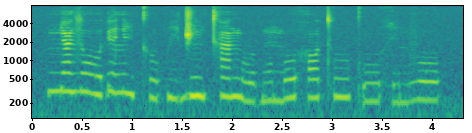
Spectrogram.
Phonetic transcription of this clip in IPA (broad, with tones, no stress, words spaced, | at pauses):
ɲã˦zoː˦˨ɗɪ˦li˦˨ kʰʊ˨pi˨d͡ʒĩ˦˨ kʰã˦ŋβʊ˨ ɡʷũ˨mo˦hɔ˦ tʰuː˦kʼuː˨hi˨m vo˦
